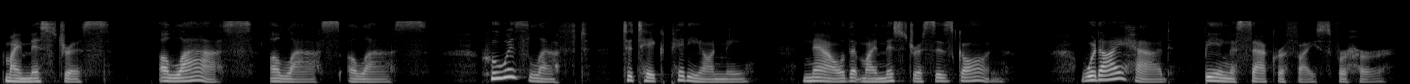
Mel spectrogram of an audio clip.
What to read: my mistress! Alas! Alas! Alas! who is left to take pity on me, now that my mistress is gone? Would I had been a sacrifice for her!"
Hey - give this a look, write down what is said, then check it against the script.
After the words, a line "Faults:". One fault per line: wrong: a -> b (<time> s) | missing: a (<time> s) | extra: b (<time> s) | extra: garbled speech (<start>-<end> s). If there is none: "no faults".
my mistress! Alas! Alas! Alas! who is left to take pity on me, now that my mistress is gone? Would I had being a sacrifice for her!"
Faults:
wrong: been -> being (12.0 s)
